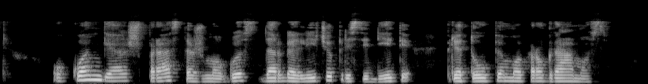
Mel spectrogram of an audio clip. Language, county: Lithuanian, Panevėžys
